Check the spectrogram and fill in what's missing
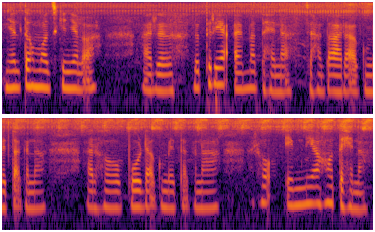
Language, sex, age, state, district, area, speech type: Santali, female, 18-30, West Bengal, Uttar Dinajpur, rural, spontaneous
